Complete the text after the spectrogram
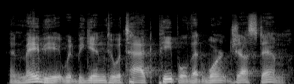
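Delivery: plain reading voice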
